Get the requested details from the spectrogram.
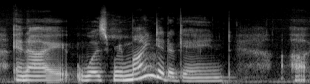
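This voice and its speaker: Amid noticeable background noise, a woman speaks very slowly with ordinary pitch variation. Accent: Korean. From South Korea. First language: Korean. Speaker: pianist and author. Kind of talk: travel vlog narration.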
